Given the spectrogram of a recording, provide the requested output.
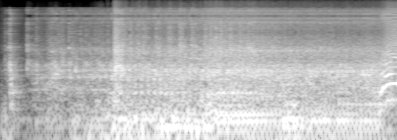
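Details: Small single-cylinder generator after reassembly, long stored in a humid container: engine catches on choke, stumbles briefly, then settles into a steady, even run; the generator runs normally.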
